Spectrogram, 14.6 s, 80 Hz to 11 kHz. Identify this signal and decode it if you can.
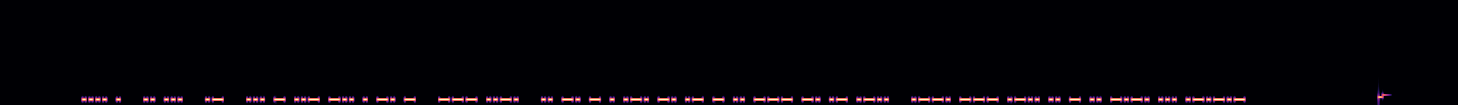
Morse code, heard as a keyed tone, about 36 wpm, 700 Hz. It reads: HE IS A STUDENT OF INTERNATIONAL POLITICS.
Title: Sentences from Top 1000 Words - Review Part 6 - 35wpm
